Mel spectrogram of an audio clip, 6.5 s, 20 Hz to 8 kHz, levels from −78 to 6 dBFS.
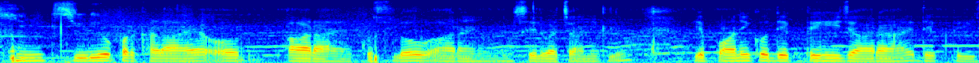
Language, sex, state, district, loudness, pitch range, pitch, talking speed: Hindi, male, Uttar Pradesh, Etah, -24 LUFS, 120-140 Hz, 130 Hz, 255 wpm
